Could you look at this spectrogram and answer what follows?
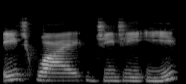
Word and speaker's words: hygge: Okay, so it's Hygge. So it doesn't spell the way that, but and I'm probably mispronouncing, but I think hygge is the way you say it.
